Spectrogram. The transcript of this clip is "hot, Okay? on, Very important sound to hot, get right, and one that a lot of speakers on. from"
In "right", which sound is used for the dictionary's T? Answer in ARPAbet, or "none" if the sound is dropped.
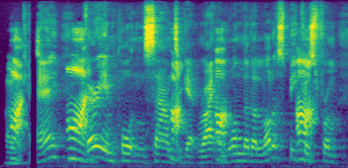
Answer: T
